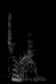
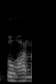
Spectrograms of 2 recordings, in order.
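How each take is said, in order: First: "Tuhan" begun with a ch, as "Chuhan"; comic mispronunciation of "Tuhan" as "Chuhan". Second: Said in the usual way. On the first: Shown as a demonstration. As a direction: swap the T of "Tuhan" for a ch sound. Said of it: "Bukan cu-, Tuhan lagi, tapi". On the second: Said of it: "Bukan cu".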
